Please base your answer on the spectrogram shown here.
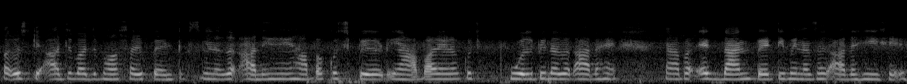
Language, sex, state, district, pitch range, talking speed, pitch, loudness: Hindi, female, Uttar Pradesh, Budaun, 235-255 Hz, 230 wpm, 245 Hz, -31 LUFS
